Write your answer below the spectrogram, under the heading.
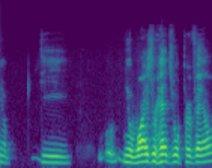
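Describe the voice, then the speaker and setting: A man talks at a high pitch. His tone is dark and mellow. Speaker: comics industry veteran, former publisher. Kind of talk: panel discussion. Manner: monotone.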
